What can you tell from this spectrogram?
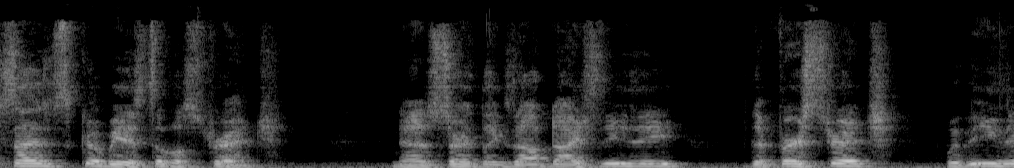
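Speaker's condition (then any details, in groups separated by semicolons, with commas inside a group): Friedreich's ataxia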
